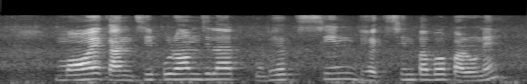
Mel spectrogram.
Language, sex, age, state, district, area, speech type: Assamese, female, 45-60, Assam, Lakhimpur, rural, read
